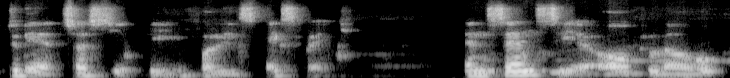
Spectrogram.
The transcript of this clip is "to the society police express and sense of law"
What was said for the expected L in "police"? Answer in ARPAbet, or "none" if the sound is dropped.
none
